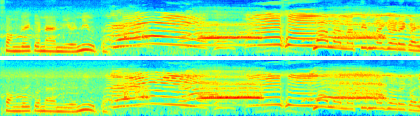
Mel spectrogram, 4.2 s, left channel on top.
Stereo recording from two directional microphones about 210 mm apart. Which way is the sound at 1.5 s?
50° left (ahead or behind).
